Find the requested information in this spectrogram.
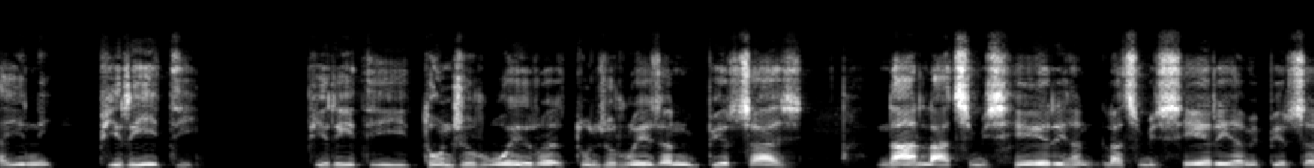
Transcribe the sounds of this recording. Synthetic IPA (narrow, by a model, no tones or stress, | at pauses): ini | piɾit̪i | piɾit̪it̪und͡ʒiruret̪und͡ʒiruezanimipiɾit͡ʃazi̥ | nalat͡simisi̥heɾiɦəlat͡simisi̥heɾiɦəmipiɾit͡ʃa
